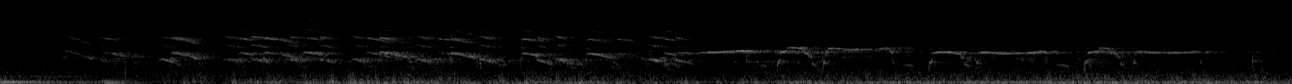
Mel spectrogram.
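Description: Birds calling: first a flurry of many short, overlapping calls, each falling in pitch, then one long, steady high note that wavers slightly and stops just before the end.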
